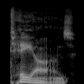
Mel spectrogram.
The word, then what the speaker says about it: Tians: The aliens, known as Tians, pronounced Tians, would study her daily.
